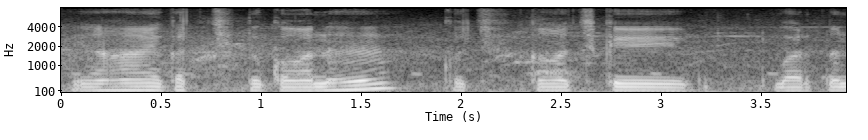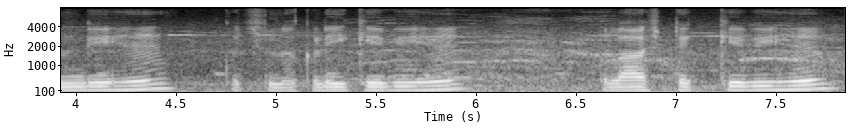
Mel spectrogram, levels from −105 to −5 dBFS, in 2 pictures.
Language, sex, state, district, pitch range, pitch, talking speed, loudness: Hindi, male, Madhya Pradesh, Katni, 115-125 Hz, 120 Hz, 155 wpm, -19 LUFS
